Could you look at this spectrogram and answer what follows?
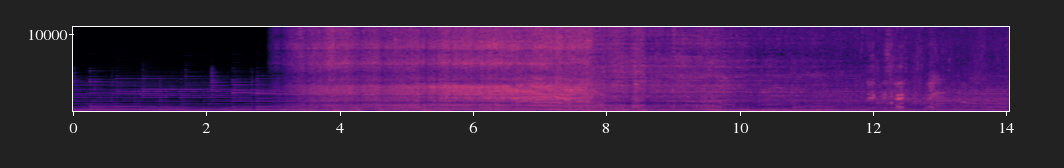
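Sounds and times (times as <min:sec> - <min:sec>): motorcycle engines revving: 0:03.0 - 0:14.0.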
